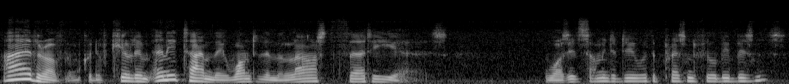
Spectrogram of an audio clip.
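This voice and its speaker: An actor playing a brisk, weary British intelligence officer in a radio drama, with terse, clipped questioning. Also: male voice, medium pitch, expressive, close to an everyday voice, rough recording. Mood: brooding narration. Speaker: investigator and first-person narrator.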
